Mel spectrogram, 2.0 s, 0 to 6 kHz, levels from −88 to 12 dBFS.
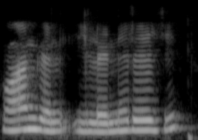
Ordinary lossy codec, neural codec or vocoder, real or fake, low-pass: none; none; real; 5.4 kHz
